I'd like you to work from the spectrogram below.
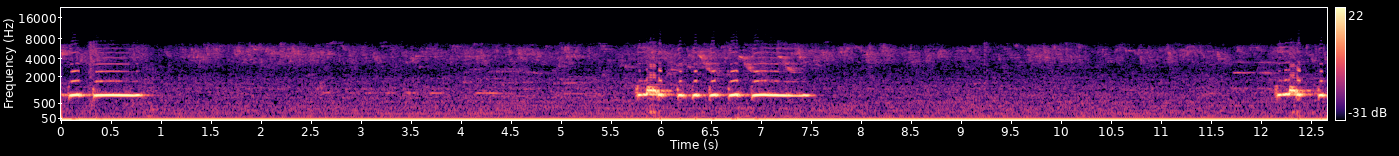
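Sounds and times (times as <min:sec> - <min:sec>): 
zebra dove cooing song: 0:00.0 - 0:00.9, 0:05.7 - 0:07.6, 0:12.1 - 0:12.6.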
